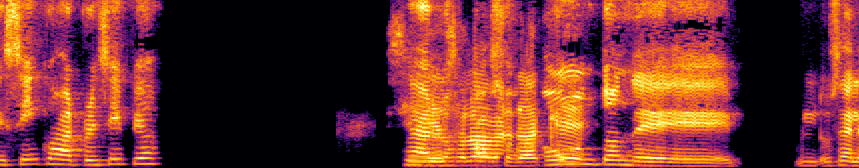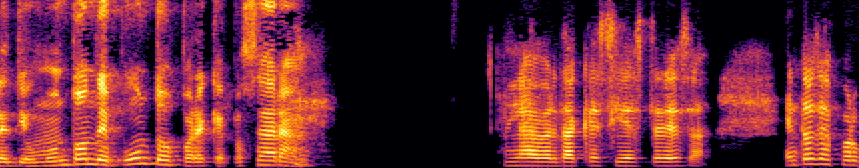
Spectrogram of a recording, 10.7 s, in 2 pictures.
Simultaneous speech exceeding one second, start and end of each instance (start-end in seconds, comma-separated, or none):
2.5-3.8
